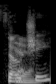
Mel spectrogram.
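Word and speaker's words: Xochitl: I cannot pronounce her first name. – Is it Sochi? Sochi Gomez. – Sochi. Yeah. – Yes.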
